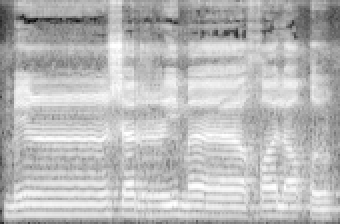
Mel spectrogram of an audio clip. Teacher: را کے نیچے زیر ہے، تو زیر ہونے کی وجہ سے اس کو موٹا نہیں کریں گے، پر کر کے نہیں پڑھیں گے بلکہ اس کو باریک پڑھیں گے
